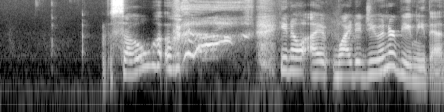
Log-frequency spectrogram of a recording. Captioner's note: laughs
